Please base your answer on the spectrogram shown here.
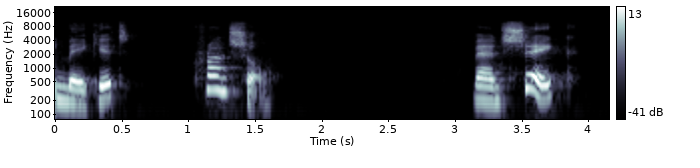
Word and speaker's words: Schaick: it crunch oh man shake an old New York name is pronounced Van Schaick a good many American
